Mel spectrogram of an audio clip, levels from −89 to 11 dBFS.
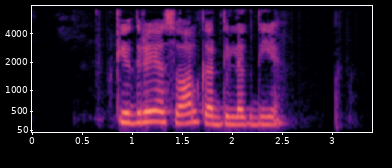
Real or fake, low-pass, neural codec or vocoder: real; 7.2 kHz; none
